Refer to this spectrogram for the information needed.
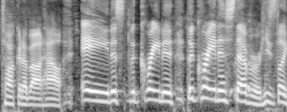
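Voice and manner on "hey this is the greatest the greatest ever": bad, overdone Italian accent, pitched high. Imitating Anthony Scaramucci arguing with reporters: bad Italian accent as Scaramucci. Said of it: "very Italian. I can't really do it".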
